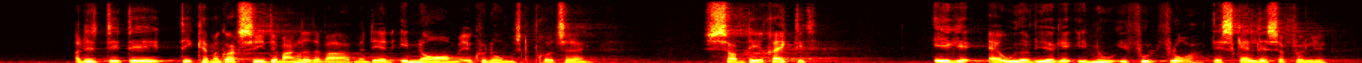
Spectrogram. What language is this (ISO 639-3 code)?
dan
